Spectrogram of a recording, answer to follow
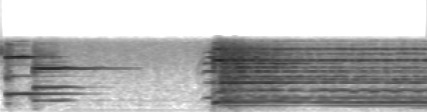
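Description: Radio-drama music: a single bell-like note rings out and fades over about a second. About two seconds in, a loud held chord of bridge music comes in and sustains.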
